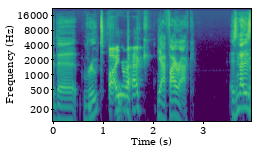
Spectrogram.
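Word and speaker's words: Fyrakk: Yeah, Fire Rack. Isn't that his name? Fire Rack, dude. Where do you people get this shit from? Well, They literally pronounce his name in the cinematics for Rock.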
